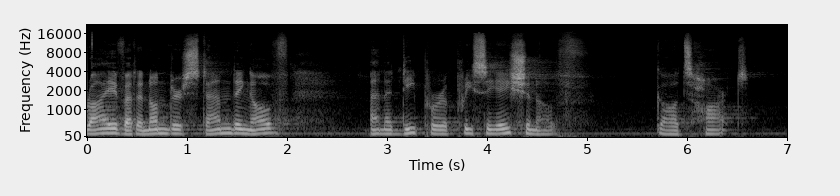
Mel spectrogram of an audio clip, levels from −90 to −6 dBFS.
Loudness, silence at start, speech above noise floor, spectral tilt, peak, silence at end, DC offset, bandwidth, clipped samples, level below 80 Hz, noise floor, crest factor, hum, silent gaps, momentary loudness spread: -38 LUFS; 0 s; 30 dB; -4.5 dB/octave; -20 dBFS; 0.4 s; under 0.1%; 17 kHz; under 0.1%; -76 dBFS; -68 dBFS; 18 dB; none; none; 16 LU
